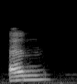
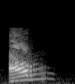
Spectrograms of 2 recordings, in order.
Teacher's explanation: يعني لو كان هذا سقف الحلق وهذا اللسان، أن هنا أر تكون أعمق إلى الداخل قليلا، أن أر، أن أر، فالراء أعمق قليلا إلى الداخل · Shown in: second take · لكن هنا يا إخوة لما نقول أر، نعم يصطدم طرف اللسان مع ما يحاذيه من الحنك الأعلى، لكن يبقى هنا في الوسط يبقى فرجة بسيطة، فتحة بسيطة، لأن اللسان مقعر هكذا، اللسان مقعر هكذا.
